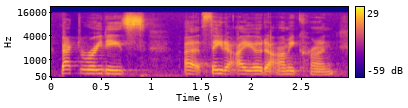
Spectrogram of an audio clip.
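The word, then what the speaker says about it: Bacteroides thetaiotaomicron: I've worked on this organism for 15 years, and I finally learned how to pronounce the name. Bacteroides theta iota omicron.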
